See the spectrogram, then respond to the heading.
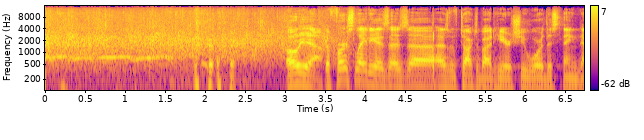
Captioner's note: cheers and applause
